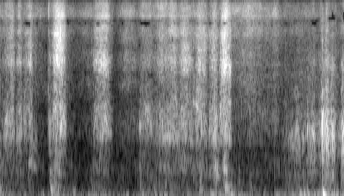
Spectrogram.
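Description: Faint handling noise: brief soft rustles and scrapes as a phone is moved about and a finger rubs a dew-wet tabletop.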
